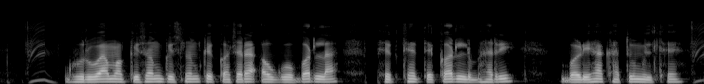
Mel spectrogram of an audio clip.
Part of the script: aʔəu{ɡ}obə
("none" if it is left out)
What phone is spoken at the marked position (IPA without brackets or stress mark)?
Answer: ɡ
